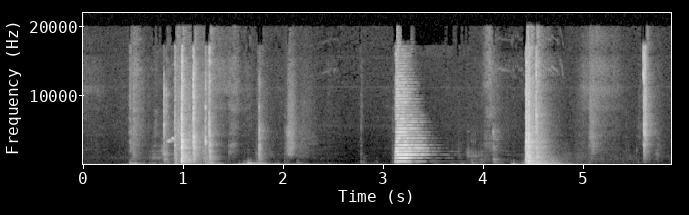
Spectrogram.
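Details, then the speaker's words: Ford OBS truck horn test: a short, thin, high-pitched beep with no deep tone under it; the low-tone horn is dead, only the high one sounds, before replacing it. "And the reason I need that access is because the low tone horn doesn't work."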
